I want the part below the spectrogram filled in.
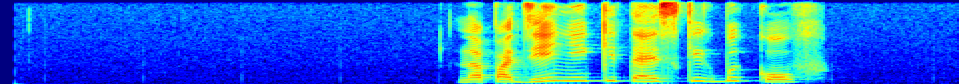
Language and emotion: Russian, positive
